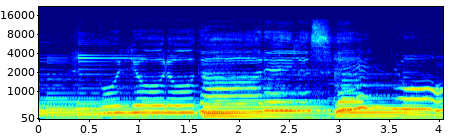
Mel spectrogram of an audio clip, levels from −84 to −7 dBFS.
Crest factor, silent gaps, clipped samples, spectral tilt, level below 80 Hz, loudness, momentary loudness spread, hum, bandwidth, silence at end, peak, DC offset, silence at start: 14 dB; none; under 0.1%; -7.5 dB/octave; -48 dBFS; -29 LUFS; 7 LU; none; 14 kHz; 0 s; -16 dBFS; under 0.1%; 0 s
